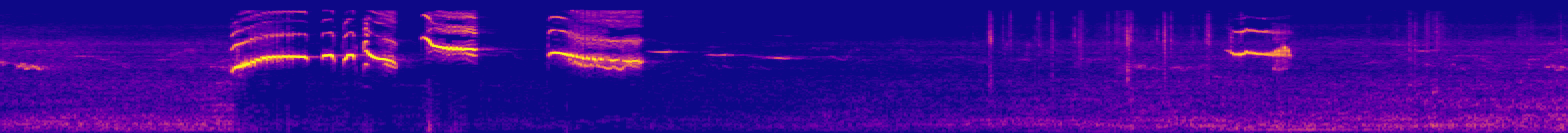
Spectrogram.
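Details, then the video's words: An Oriental magpie-robin in high-energy, fired-up form sings a very sharp burst of loud, clear, sweeping whistles for two seconds, then softer scattered chirps and a final bright note. "Chòe than mồi căng lửa bắn giọng cực gắt"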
